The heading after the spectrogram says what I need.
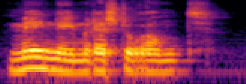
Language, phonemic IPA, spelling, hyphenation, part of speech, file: Dutch, /ˈmeː.neːm.rɛs.toːˌrɑnt/, meeneemrestaurant, mee‧neem‧res‧tau‧rant, noun, Nl-meeneemrestaurant.ogg
- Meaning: takeaway (restaurant)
